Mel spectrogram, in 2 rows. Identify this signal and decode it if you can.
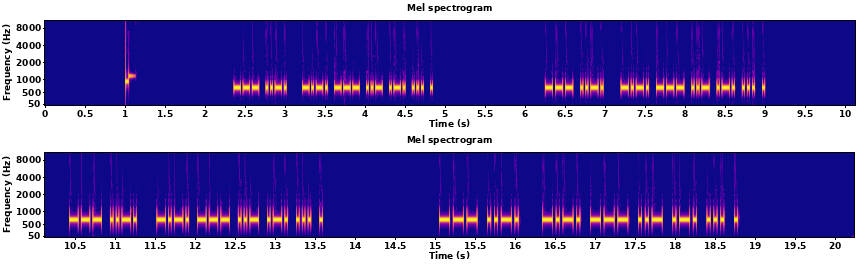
Morse code, heard as a keyed tone, about 35 wpm, 690 Hz. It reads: OF COURSE OF COURSE OF COURSE OF COURSE
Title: Speed-Racing - Sets of 2 Words 28wpm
